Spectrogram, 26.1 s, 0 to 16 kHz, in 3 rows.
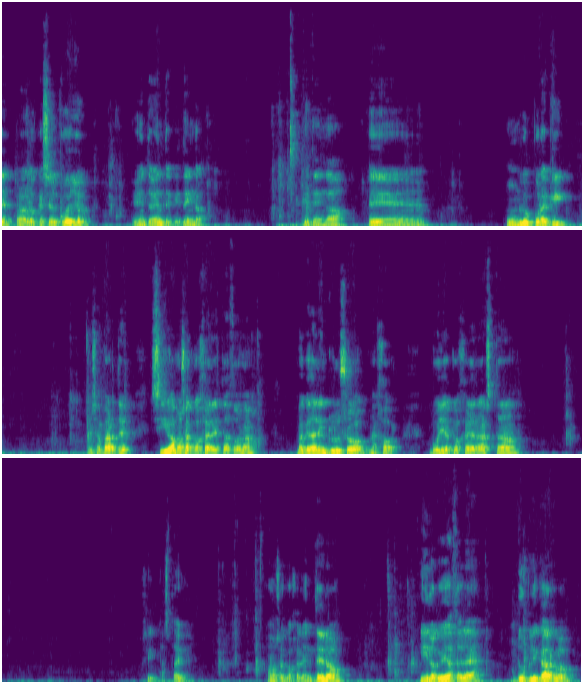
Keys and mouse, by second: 1.5 e, 2.5 click, 2.9 s, 3.8 right click, 4.5 o, 6.0 click, 6.1 s, 6.7 click, 6.7 g, 8.1 click, 8.3-12.9 middle drag, 9.9 alt+q, 12.5 3, 12.9 right click, 14.1-17.5 shift+middle drag, 17.5 right click, 19.1 shift+right click, 19.6 shift+right click, 19.9 shift+right click, 20.3 shift+right click, 20.9 alt+shift+right click, 21.3-25.5 middle drag, 25.1 shift+d, 25.5 right click.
